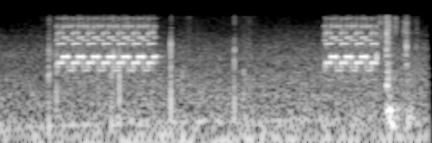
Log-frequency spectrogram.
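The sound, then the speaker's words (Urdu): A telephone rings in two bursts of fast electronic trilling separated by a pause of about two seconds. The ringing is moderately loud over a faint background with a few soft clicks. “بات سنو، پہلے جا کر ٹیلی phone اٹھاؤ”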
